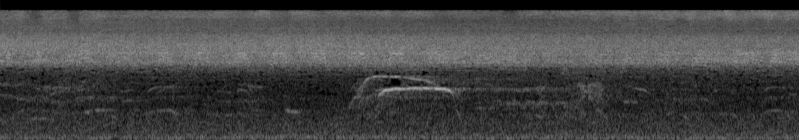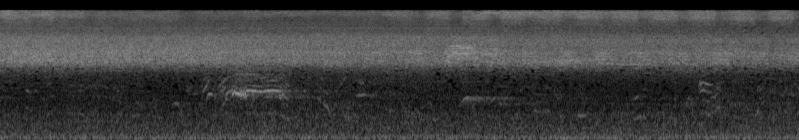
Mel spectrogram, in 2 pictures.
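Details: Summer cicadas on a school playground: relentless high-pitched buzzing chorus, steady in volume, with short tonal calls or distant voices surfacing briefly around five and thirteen seconds.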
